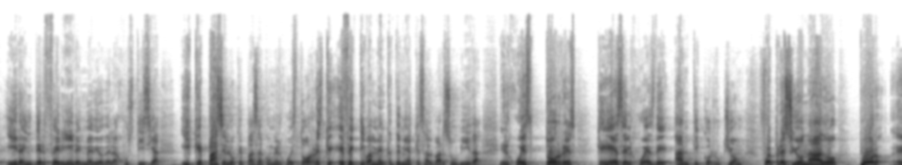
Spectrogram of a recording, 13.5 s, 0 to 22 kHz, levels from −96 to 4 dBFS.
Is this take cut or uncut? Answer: uncut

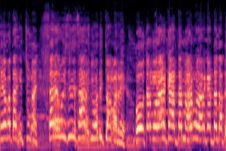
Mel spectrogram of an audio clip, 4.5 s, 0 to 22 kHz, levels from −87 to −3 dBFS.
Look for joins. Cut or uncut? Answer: uncut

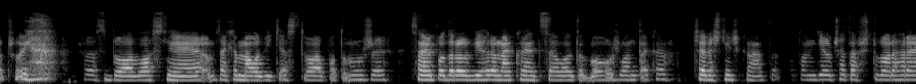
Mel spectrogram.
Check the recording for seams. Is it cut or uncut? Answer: cut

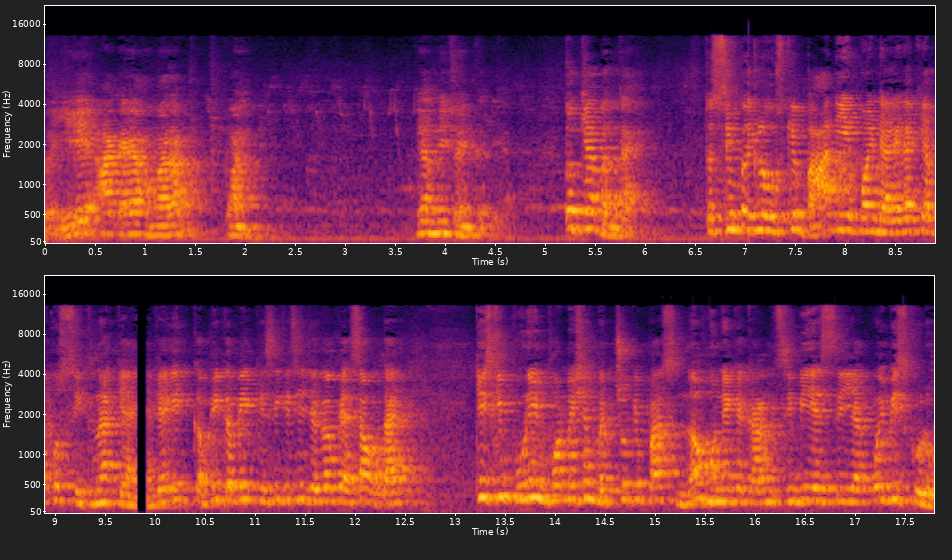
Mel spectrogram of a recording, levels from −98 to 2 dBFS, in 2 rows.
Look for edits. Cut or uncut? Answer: cut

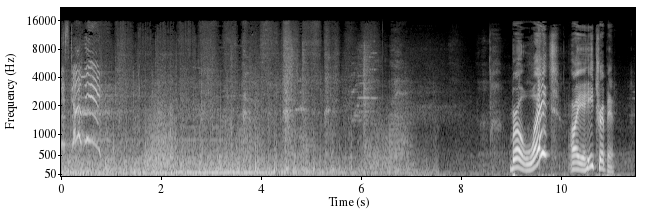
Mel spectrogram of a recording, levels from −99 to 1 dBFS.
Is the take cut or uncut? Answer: uncut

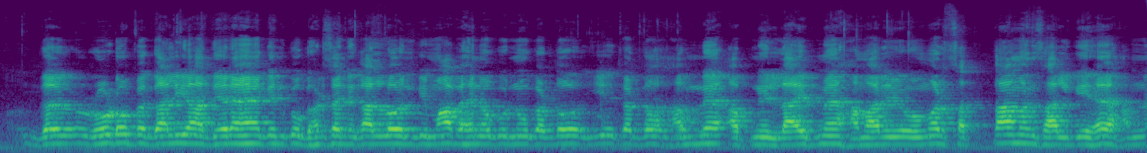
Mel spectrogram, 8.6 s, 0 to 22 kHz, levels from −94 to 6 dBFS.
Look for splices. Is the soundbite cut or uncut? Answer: cut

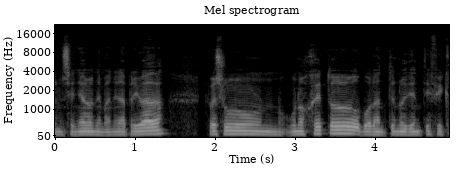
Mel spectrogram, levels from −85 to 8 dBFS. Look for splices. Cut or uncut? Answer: uncut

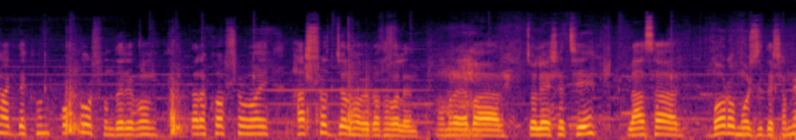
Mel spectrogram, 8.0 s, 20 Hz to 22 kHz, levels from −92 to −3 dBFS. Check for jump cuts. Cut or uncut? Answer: cut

